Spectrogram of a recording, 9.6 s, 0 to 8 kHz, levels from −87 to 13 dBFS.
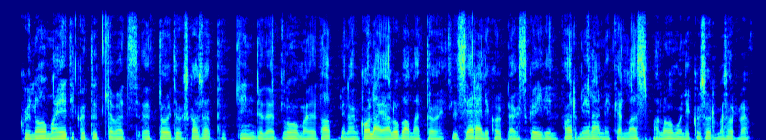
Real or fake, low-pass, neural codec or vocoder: fake; 7.2 kHz; codec, 16 kHz, 16 kbps, FreqCodec, larger model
